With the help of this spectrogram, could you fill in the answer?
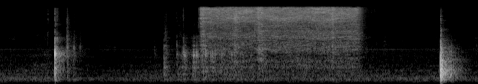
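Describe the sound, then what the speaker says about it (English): A single sustained spray of PAM organic olive oil cooking spray hisses for about a second and a half, framed by a couple of sharp knocks of the can before and after. "First I add some PAM organic olive oil."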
